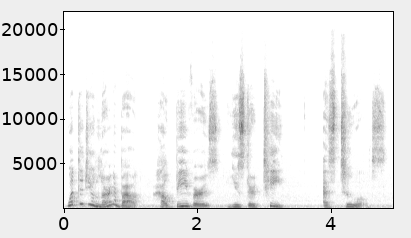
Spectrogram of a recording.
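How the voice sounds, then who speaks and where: With huge pitch swings, a medium pitch, and a slightly rough texture, a woman reads slowly from a children's nonfiction text. She narrates as a reading teacher, instructive throughout and putting guiding questions to her young listeners.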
